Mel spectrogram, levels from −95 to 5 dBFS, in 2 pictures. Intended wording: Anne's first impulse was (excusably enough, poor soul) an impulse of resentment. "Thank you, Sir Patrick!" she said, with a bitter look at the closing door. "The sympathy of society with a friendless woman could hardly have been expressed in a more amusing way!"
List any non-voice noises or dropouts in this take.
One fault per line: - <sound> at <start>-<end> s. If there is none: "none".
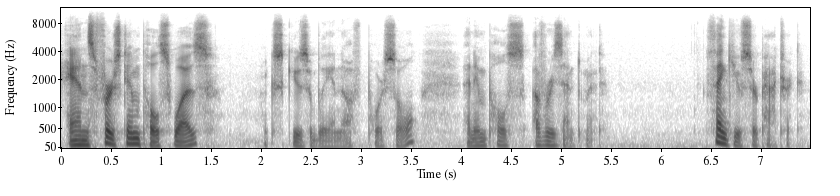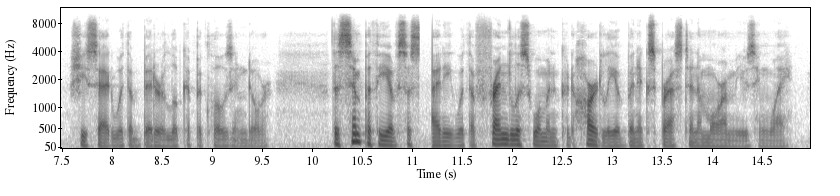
- dropout at 11.1-11.2 s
